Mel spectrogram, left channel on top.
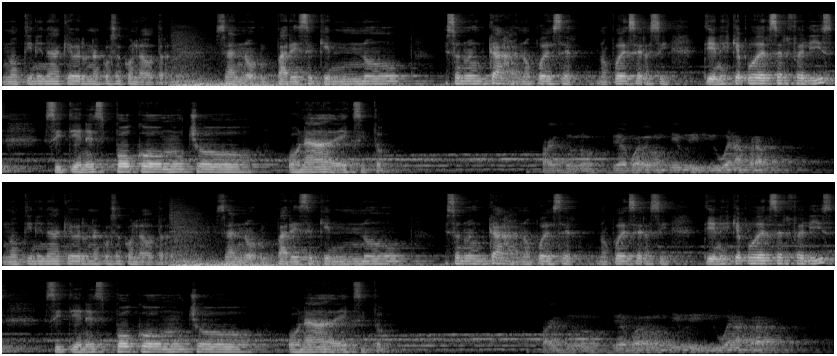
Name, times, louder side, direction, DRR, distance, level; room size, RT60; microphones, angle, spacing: voice 1, 0.0-4.0 4.4-10.9 11.2-12.2, left 2 dB, 15° left, 9 dB, 0.3 m, -26 dB
sound 1, 1.7-6.5, equal, 80° right, 1.9 m, -33 dB
sound 2, 4.5-4.6 4.8-4.9 5.1-14.2, equal, 25° right, 0.9 m, -44 dB
voice 2, 13.7-16.0, left 1 dB, 45° left, 1 dB, 0.7 m, -33 dB
7.7 x 4.0 x 6.0 m, 1.4 s
head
